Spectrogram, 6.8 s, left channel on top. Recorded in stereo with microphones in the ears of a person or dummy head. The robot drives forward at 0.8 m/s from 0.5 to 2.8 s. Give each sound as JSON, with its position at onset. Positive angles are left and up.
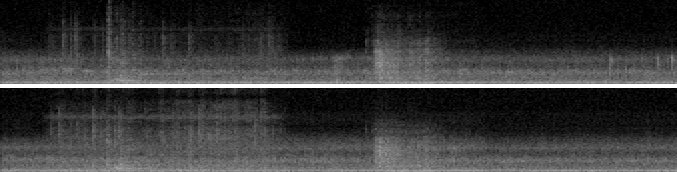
{"t": 1.1, "sound": "dishes clattering", "side_deg": -15, "distance_m": 6.0}
{"t": 3.6, "sound": "a zipper", "side_deg": -35, "distance_m": 6.5}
